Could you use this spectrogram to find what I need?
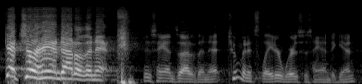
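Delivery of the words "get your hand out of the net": loud, high bossy shout; mother's retold yell. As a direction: imitate a commanding mom on the sideline. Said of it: "yells out, she's a D".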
